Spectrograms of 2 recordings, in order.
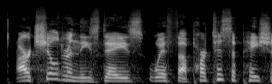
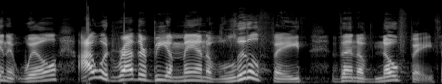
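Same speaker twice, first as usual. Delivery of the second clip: ordinary delivery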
